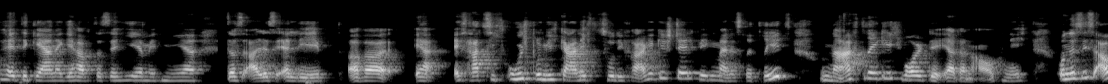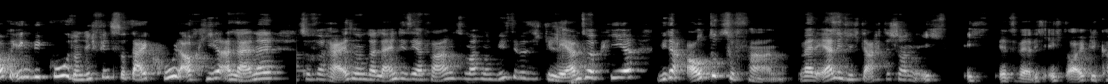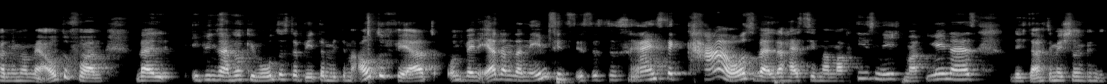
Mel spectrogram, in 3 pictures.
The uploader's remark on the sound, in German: Ein Insta Live aus Kalifornien!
